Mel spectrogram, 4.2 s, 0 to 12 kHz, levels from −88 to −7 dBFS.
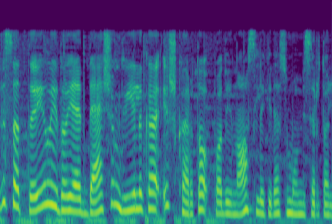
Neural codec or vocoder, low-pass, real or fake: codec, 16 kHz, 16 kbps, FreqCodec, larger model; 7.2 kHz; fake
